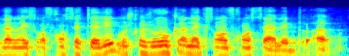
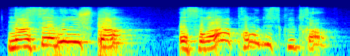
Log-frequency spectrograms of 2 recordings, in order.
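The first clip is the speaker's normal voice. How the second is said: acted Israelites' reply; 12 semitones higher than usual. Voicing Israelites accepting Torah.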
